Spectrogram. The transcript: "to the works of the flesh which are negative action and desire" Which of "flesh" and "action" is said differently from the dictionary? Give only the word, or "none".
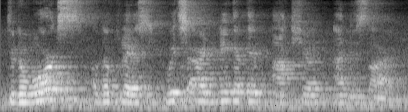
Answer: flesh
